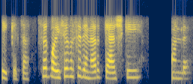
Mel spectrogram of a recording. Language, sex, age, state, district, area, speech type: Marathi, female, 18-30, Maharashtra, Raigad, rural, conversation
